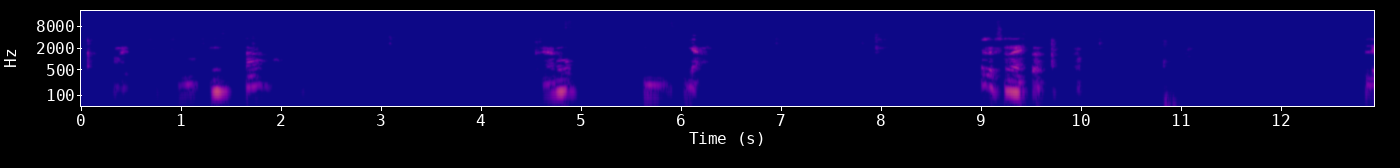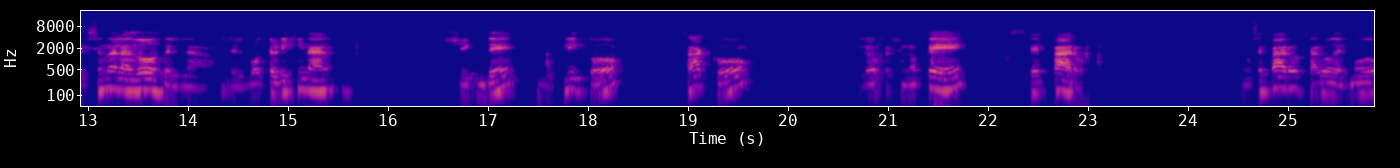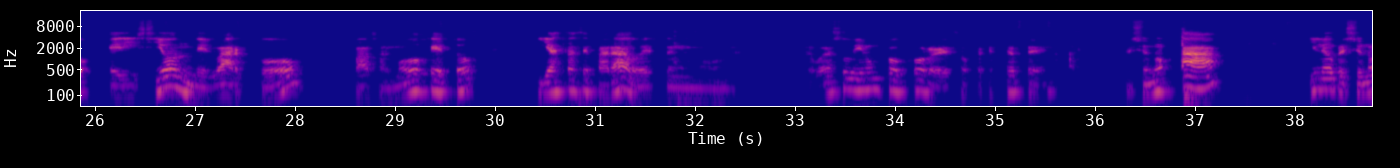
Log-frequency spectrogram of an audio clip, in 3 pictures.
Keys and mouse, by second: 0.5 middle click, 1.8-3.2 middle drag, 3.7-7.0 middle drag, 7.3 middle click, 10.0 middle click, 10.9 KP_1, 11.5 KP_3, 12.9 shift+middle click, 14.1-15.2 middle drag, 17.5 shift+d, 21.5 p, 23.2 Tab, 23.7 middle click, 26.7 click, 28.6 click, 30.3 middle click, 31.2 shift+middle click, 31.9 KP_3, 33.8-35.4 drag, 35.9 Tab, 37.0 a, 37.8 shift+middle click.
